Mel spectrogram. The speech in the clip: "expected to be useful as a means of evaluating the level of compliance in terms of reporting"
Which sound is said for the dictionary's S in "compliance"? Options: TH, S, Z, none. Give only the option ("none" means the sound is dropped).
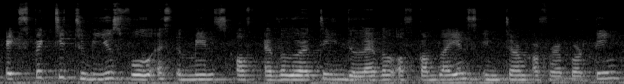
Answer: S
